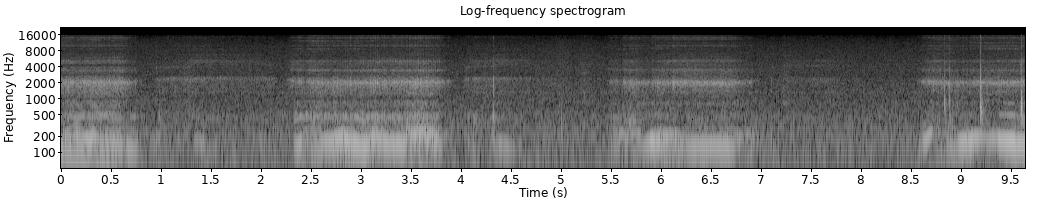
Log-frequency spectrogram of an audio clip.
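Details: Loud, rumbling snores about every three seconds from a sleeping person in a quiet room, with quieter breathing between them.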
